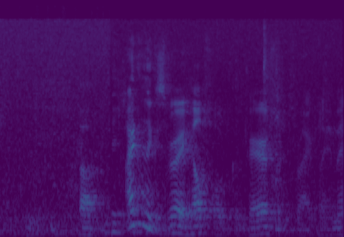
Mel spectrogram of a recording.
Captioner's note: none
